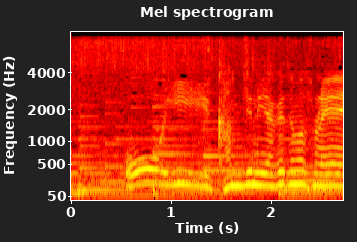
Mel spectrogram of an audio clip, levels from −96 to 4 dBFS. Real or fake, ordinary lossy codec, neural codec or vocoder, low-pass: real; none; none; 7.2 kHz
